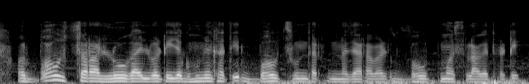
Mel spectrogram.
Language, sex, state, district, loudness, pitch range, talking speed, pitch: Bhojpuri, male, Uttar Pradesh, Gorakhpur, -17 LUFS, 125-145 Hz, 170 wpm, 135 Hz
